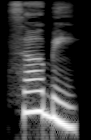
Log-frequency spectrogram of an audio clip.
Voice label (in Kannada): "ಸಾಬಿ", Kannada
